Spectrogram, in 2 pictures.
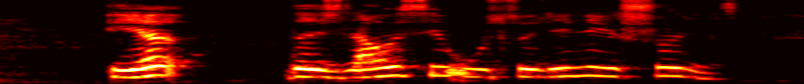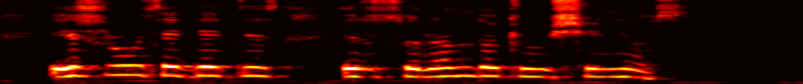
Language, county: Lithuanian, Klaipėda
